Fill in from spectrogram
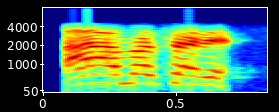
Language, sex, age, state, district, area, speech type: Telugu, female, 60+, Telangana, Jagtial, rural, conversation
